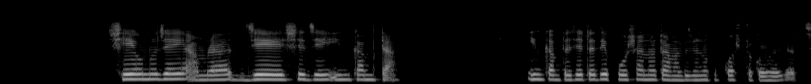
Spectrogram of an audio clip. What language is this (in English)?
Bangla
